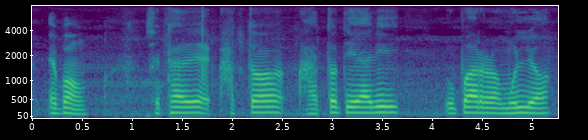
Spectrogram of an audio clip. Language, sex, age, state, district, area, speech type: Odia, male, 18-30, Odisha, Jagatsinghpur, urban, spontaneous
